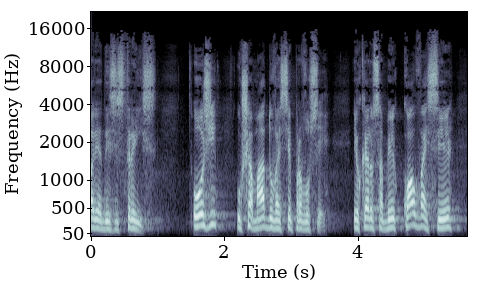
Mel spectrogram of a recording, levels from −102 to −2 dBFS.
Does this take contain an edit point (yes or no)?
yes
